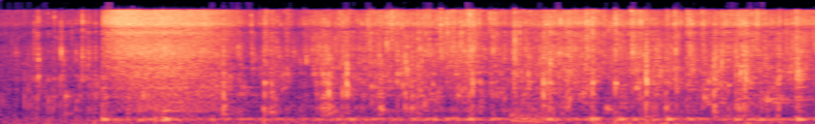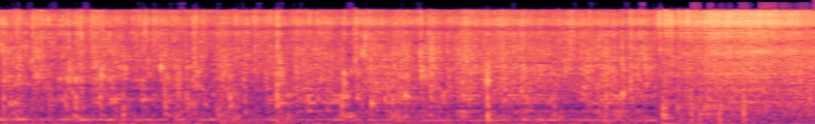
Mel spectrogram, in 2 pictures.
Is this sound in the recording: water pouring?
yes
